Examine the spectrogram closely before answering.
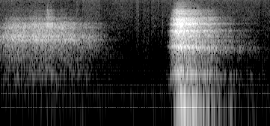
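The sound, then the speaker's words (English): A deep breath, taken slowly: a long, soft, airy inhale, a quiet pause, then a fuller, louder exhale with a breathy rush. There is no talk. “I just want to take a big breath for him.”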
